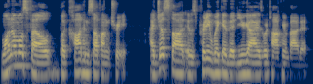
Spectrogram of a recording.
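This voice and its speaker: A man's voice: medium pitch, moderate pace, a bit bright. A man guesting on a podcast, reading emails and chatting casually, self-deprecating, often restarting his phrases, on a slightly dull microphone. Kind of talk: casual chat and reading listener emails aloud.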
